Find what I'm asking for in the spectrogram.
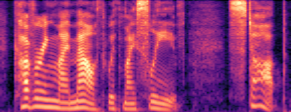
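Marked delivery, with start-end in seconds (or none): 2.2-2.9 hushed through stifled laughter; whispering. Acted. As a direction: breathe it out, trying not to laugh. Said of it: "I whispered".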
